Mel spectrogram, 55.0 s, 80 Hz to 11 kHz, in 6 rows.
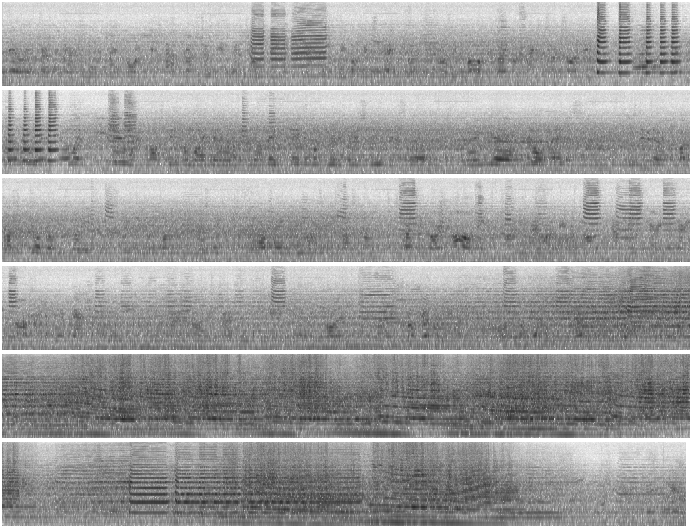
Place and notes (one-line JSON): {"title": "Castle Donington, UK - British Motorcycle Grand Prix 2001 ...", "date": "2001-07-08 13:00:00", "description": "500cc motorcycle race ... part one ... Starkeys ... Donington Park ... the race and all associated noise ... Sony ECM 959 one point stereo mic to Sony Minidisk ...", "latitude": "52.83", "longitude": "-1.37", "altitude": "81", "timezone": "Europe/London"}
